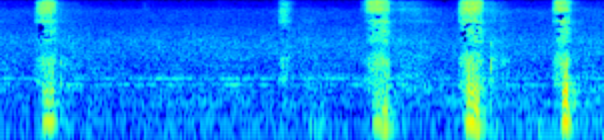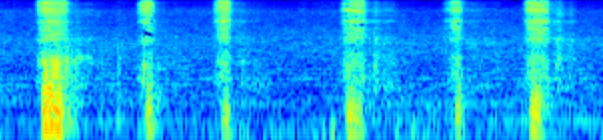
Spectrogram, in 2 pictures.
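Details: Terrier with repeated loud snorting inward breaths, about ten over twelve seconds, occurring several times a day; the owner asks whether it is a reverse sneeze.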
